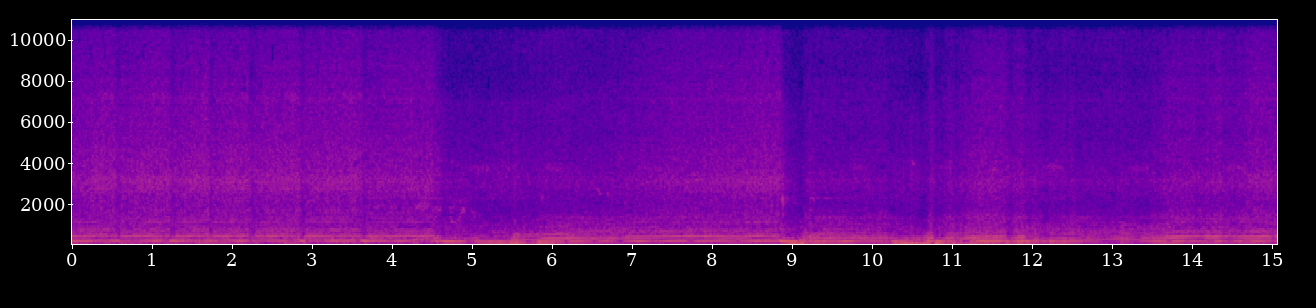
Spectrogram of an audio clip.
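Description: A racing car engine roars at high revs, rising and dipping in pitch with gear changes.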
